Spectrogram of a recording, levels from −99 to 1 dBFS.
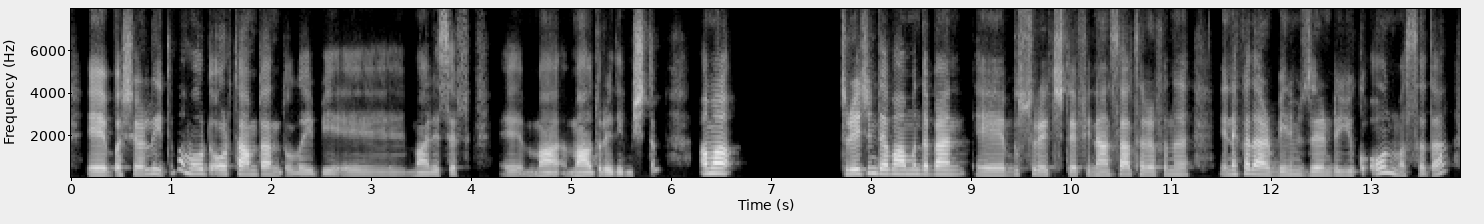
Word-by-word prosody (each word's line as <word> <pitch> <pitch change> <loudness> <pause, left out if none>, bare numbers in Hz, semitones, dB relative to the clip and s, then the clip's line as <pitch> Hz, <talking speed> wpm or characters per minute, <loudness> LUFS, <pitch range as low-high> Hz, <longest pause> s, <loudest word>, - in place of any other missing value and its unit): Eee, 165 -1 +3
başarılıydım 195 +9 -3
ama 225 -2 -2
orada 225 -1 -3
ortağımdan 185 -4 +2
dolayı 130 -1 -10
bir, 130 -1 -9
eee, 140 0 -13
maalesef, 140 -2 -5 0.5
eee, 140 - -9
ma 145 -1 +1
mağdur 150 0 +3
edilmiştim. 140 - -3 0.4
Ama 240 +1 +9 1.1
sürecin 215 +4 +2
devamında 210 -2 +3
ben, 190 +3 +4
eee, 160 -1 -2
bu 185 - -12
süreçte 180 -3 -3
finansal 170 +2 0
tarafını, 180 -1 -6 0.3
e, - - -9
ne 200 - -1
kadar 195 -6 +2
benim 175 +2 -6
üzerimde 170 0 -4
yük 170 -1 -11
olmasa 255 0 -3
da - - -3
175 Hz, 130 wpm, -21 LUFS, 150-200 Hz, 1.1 s, Ama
